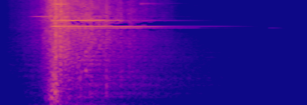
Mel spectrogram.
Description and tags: Magic spell (small positive)
'positive' magic spell sound design (not evil).
design, magic, sound, wand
